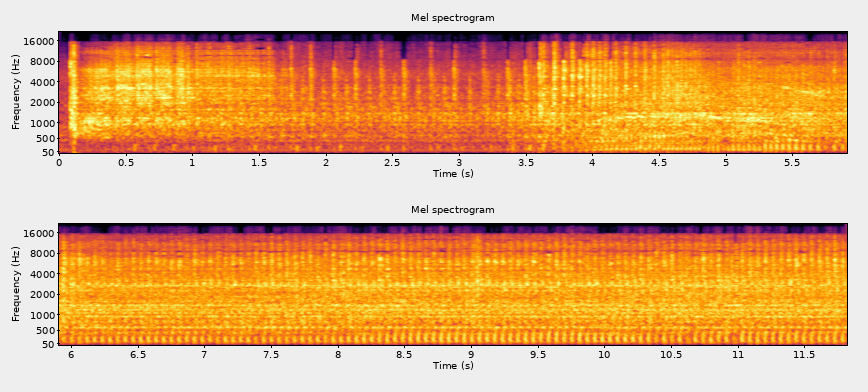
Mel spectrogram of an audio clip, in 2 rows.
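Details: 7 HP Kohler air-cooled single on a hydraulic power unit, unrun for at least two years, after carburetor cleaning, battery charger on high start: catches after a few seconds of cranking, then a quick, steady, even idle; running properly.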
